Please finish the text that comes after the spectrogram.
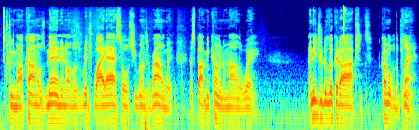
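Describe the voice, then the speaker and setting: Low-voiced, grim young gangster. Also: male voice, steady tone, fairly quick, a bit bright, slight background noise. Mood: grim, determined. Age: young adult. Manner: blunt, terse. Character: grim, vengeful young gangster and war veteran. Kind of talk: dramatic video game acting.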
